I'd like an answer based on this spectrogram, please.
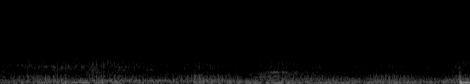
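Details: Sleeping house cat purring, a continuous low-pitched rumble with a faint soft rustle near the end.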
